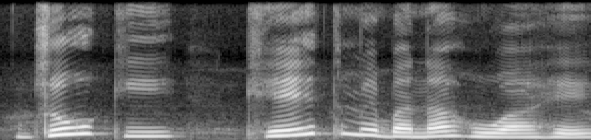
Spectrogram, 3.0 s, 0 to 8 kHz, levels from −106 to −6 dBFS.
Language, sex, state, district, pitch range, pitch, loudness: Hindi, female, Madhya Pradesh, Bhopal, 215-305 Hz, 245 Hz, -15 LUFS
